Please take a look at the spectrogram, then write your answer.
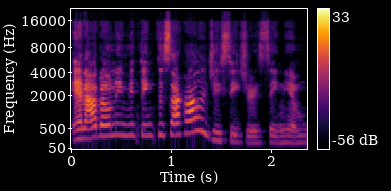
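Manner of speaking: high, incredulous teacher voice; quoted teacher. Retold or imitated. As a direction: voice the teacher's disbelief. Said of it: "She's like".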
